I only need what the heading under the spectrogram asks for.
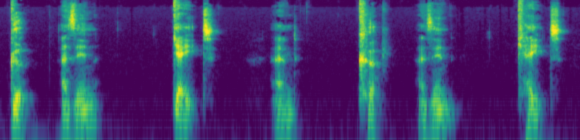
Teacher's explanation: Well, we use the back of our tongue actually way, way back. So, what we do is we push the back of our tongue up. We block the air and then we release. We push the tongue down to produce the sound.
